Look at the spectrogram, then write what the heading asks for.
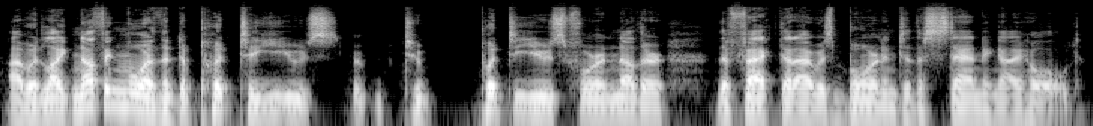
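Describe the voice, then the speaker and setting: A podcast host voicing a solemn, courteous nobleman protector from a manga in a hushed, measured way. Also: medium pitch, no echo, clean studio sound, pitched below the performer's own voice, close to an everyday voice.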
